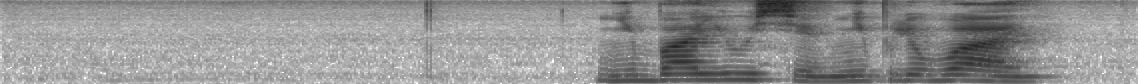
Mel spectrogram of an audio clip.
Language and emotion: Russian, neutral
